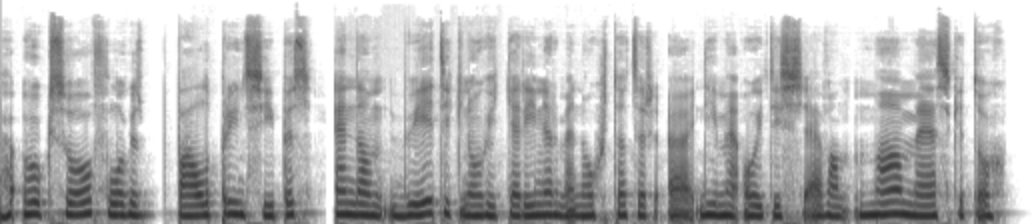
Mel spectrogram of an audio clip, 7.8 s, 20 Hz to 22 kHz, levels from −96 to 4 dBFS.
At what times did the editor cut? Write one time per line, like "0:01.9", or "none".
0:02.4
0:05.2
